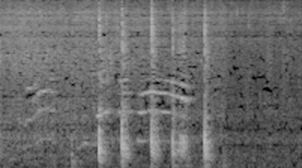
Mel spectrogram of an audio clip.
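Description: Chopped onions sizzling in a kadai over a wood fire, a metal spoon knocking and scraping against the pan four or five times in quick succession about a second and a half in. Short, high wavering cries sound over it near the start and again about two seconds in.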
